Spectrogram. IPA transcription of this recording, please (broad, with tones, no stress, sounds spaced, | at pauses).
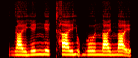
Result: ɡ a˨ ɪ̯ j e˦ ŋ e˦ kʰ a˦ ɪ̯ j ṵ˦˨ b o˦ ʊ̯ n a˦ ɪ̯ n a̰˦˨ ɪ̯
